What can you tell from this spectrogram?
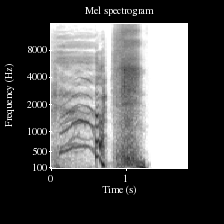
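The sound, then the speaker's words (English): A single loud sneeze: a rising voiced intake of breath followed by a sharp, breathy burst that cuts off abruptly into silence. “I'm crying. I'm sneezing all over the place.”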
